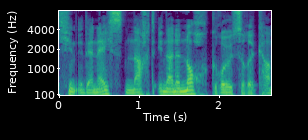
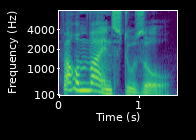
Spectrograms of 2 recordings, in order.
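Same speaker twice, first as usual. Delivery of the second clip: little man; 8 semitones higher, 5 dB louder than usual. Acted. Männlein spricht zum Mädchen.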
